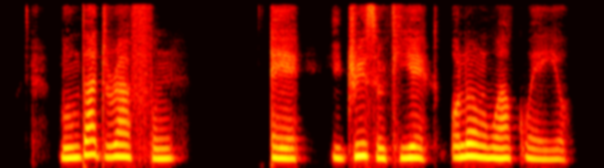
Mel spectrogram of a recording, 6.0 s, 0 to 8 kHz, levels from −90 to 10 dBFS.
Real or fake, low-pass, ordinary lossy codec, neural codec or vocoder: fake; 7.2 kHz; none; codec, 16 kHz, 0.5 kbps, X-Codec, WavLM features, trained on Multilingual LibriSpeech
